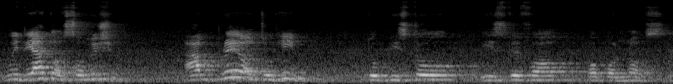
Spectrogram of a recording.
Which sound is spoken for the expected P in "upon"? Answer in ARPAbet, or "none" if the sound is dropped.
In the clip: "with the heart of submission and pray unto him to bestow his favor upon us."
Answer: P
